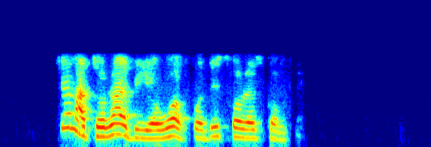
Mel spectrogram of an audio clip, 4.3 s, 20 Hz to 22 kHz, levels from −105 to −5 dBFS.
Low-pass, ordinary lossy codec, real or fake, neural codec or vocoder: 5.4 kHz; Opus, 16 kbps; real; none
